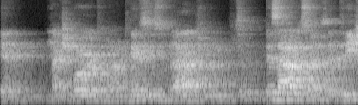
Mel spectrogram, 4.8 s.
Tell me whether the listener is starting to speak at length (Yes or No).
No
